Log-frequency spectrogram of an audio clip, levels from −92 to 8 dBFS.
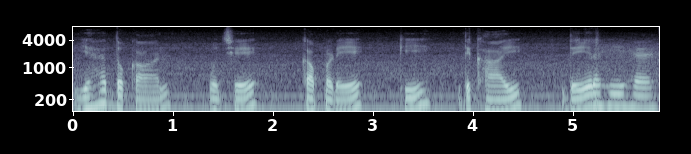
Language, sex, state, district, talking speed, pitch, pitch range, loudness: Hindi, male, Madhya Pradesh, Katni, 90 wpm, 125 Hz, 110-125 Hz, -20 LUFS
